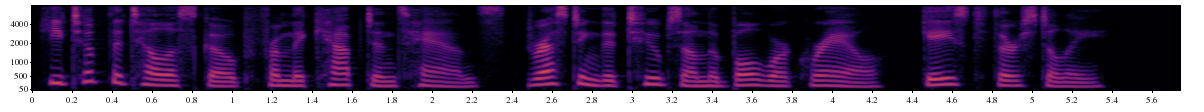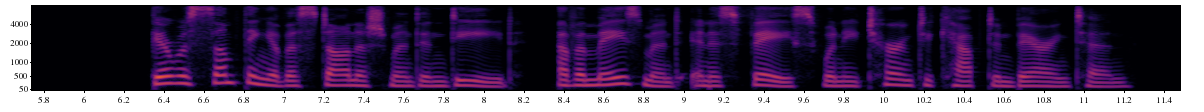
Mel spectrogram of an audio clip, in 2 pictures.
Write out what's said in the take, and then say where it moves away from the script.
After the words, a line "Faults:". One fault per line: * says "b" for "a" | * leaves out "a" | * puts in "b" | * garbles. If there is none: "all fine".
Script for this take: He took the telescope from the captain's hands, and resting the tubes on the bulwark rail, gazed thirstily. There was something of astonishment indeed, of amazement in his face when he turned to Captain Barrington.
He took the telescope from the captain's hands, resting the tubes on the bulwark rail, gazed thirstily. There was something of astonishment indeed, of amazement in his face when he turned to Captain Barrington.
Faults:
* leaves out "and"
